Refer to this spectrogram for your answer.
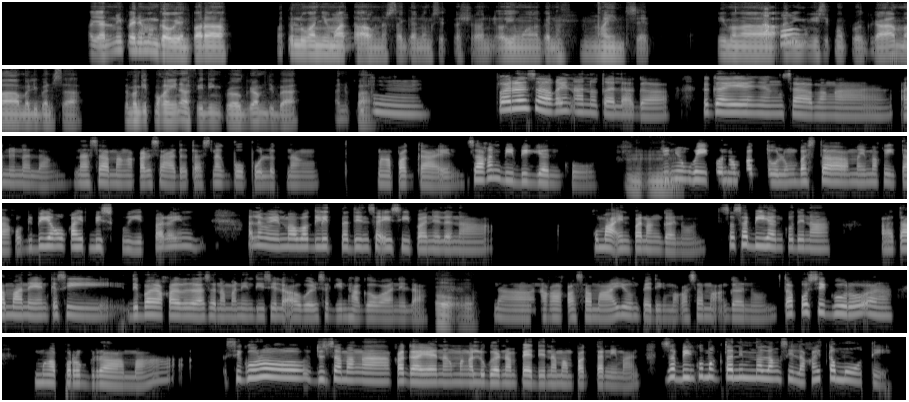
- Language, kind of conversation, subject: Filipino, unstructured, Ano ang reaksyon mo sa mga taong kumakain ng basura o panis na pagkain?
- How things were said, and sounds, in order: tapping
